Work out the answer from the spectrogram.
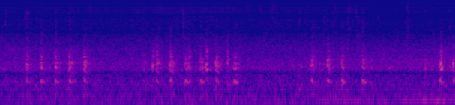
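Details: Summer flock of chickens and roosters clucking softly in short regular pulses, bunched in runs of several notes, over a constant low hum.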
